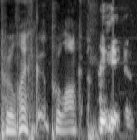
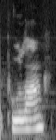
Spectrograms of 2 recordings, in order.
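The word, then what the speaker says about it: Poulenc: on who you ask i hear pulang and pulank yeah i was going to say i have to imagine pooling is just the most americanized yeah good old france's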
